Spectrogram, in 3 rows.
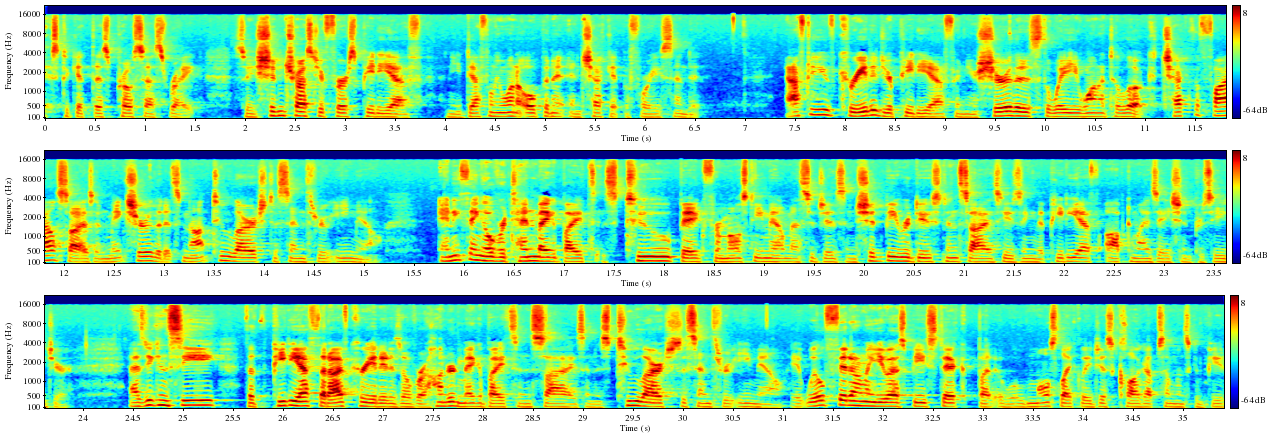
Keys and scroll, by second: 7.3 Down, 7.8 Down, 8.5 Down, 24.2 super+i.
